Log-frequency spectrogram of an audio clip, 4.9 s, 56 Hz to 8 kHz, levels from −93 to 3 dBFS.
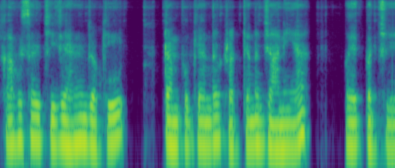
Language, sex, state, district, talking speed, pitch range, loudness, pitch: Hindi, male, Haryana, Jhajjar, 195 wpm, 110-120 Hz, -16 LUFS, 115 Hz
